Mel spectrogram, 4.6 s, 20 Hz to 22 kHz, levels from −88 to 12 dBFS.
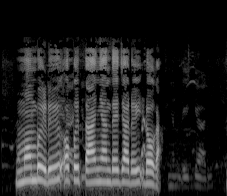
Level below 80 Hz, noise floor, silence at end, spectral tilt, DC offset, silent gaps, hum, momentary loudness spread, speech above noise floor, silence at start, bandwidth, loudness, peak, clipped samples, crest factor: -72 dBFS; -61 dBFS; 1.35 s; -2.5 dB/octave; under 0.1%; none; none; 6 LU; 40 dB; 0.3 s; 11 kHz; -21 LUFS; -4 dBFS; under 0.1%; 18 dB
